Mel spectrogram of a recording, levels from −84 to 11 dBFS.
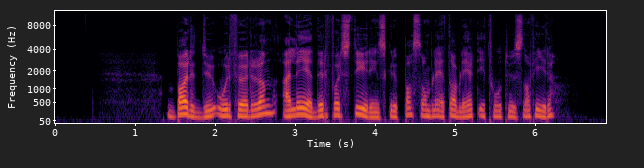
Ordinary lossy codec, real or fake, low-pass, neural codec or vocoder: none; real; 10.8 kHz; none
